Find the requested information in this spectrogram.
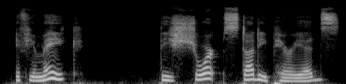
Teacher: the words if and you are fast they are just leading up to the word make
